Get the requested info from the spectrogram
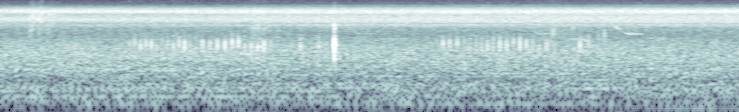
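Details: Summer cicadas, loud at this time of year, form a steady high-pitched droning hiss throughout, while short bursts of chirping bird notes rise and fall in the background.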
